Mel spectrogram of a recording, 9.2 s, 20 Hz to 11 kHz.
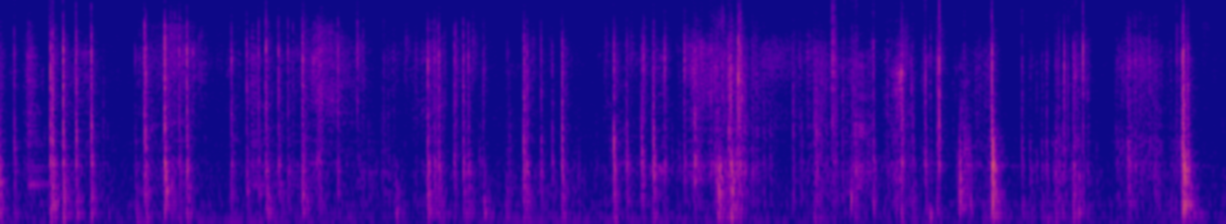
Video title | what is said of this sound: ASMR BINAURAL 3D CHRISTMAS DECORATION TAPPING / RELAXING TRIGGER SOUNDS (SOFT SPEAKING) | I like the way that it sounds when you tap it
